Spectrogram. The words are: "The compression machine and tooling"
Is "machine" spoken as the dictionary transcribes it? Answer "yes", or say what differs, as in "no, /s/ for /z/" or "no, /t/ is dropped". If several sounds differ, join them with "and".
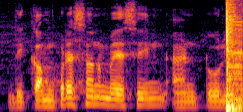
no, /s/ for /ʃ/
